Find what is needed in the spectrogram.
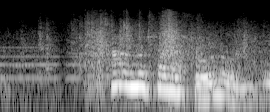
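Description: Low, indistinct talking that starts about a second in, with the light rustle of a cardboard gift box being handled.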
